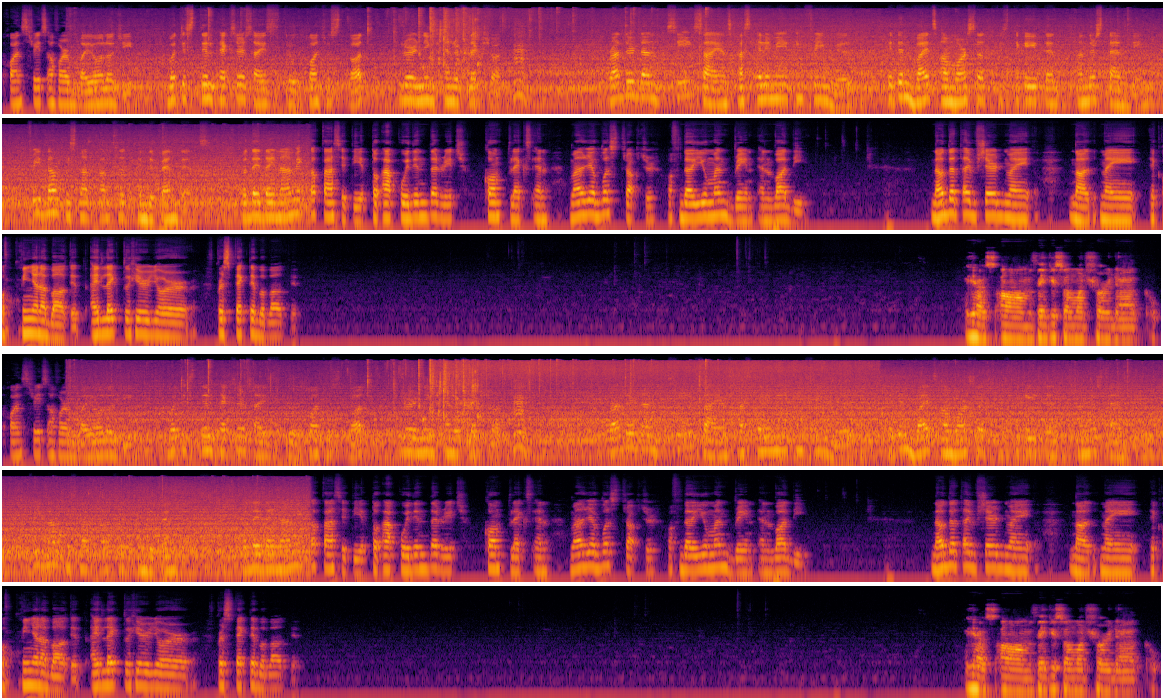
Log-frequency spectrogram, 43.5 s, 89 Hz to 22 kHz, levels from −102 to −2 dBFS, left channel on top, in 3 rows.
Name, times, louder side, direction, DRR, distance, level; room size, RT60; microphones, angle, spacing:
voice 1, 0.0-1.6 2.1-4.5 5.0-6.3 7.6-10.7 11.1-14.3 14.9-17.0 17.5-20.1 20.5-21.3 21.6-22.7 23.0-24.5 26.1-27.4 27.9-28.7 29.0-31.4 31.7-32.5, left 4 dB, 90° left, 0.6 m, -25 dB
sound 1, 0.8-18.4, right 2 dB, 15° right, 0.7 m, -27 dB
sound 2, 5.3-11.0, right 14 dB, 60° right, 0.4 m, -37 dB
voice 2, 41.1-43.4, left 2 dB, 20° left, 0.7 m, -25 dB
5.6 x 2.7 x 2.3 m
head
